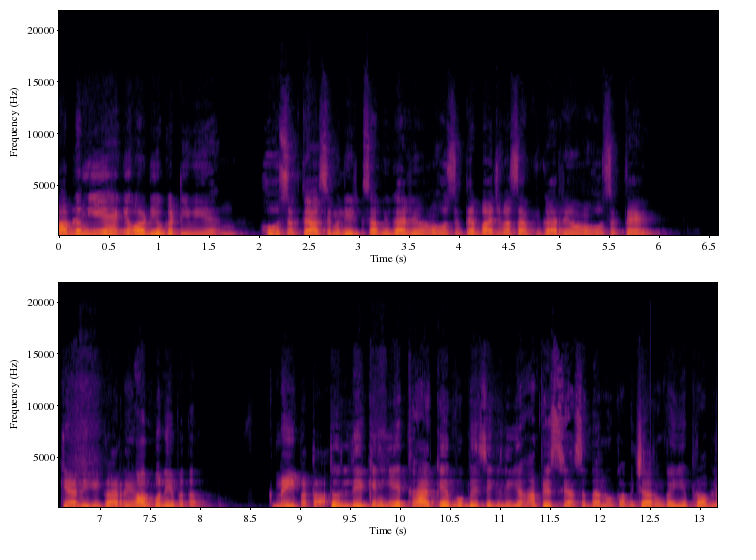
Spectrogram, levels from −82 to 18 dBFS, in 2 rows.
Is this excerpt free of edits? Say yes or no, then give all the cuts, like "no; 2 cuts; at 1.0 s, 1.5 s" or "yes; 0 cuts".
no; 1 cut; at 9.3 s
